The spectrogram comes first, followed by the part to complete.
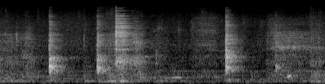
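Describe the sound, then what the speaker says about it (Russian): A knife slices vegetables into thin rings in a home kitchen in Uzhhorod, Ukraine, with a handful of separate, sharp cuts against a board, close and fairly loud over quiet room background. "Я режу колечками, вот так колечками."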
